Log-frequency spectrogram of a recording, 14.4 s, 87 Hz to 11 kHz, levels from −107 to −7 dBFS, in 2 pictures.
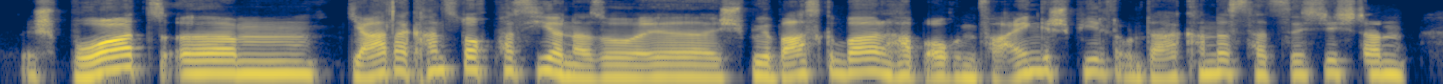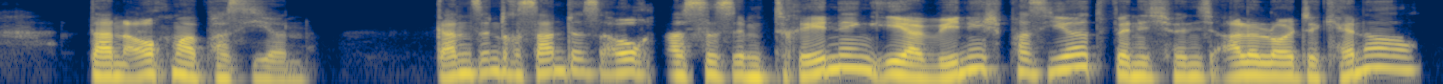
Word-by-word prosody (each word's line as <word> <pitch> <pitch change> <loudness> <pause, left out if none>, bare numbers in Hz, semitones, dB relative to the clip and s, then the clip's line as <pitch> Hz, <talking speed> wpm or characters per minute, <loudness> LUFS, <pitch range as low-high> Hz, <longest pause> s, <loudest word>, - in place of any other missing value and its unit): Sport, 220 - +7
ähm, 165 -1 +2
ja, - - +3
da 190 +1 -1
kann's 195 +3 -4
doch 205 -1 0
passieren. 185 -4 -2
Also, 130 +1 -2
äh, 135 0 -2
ich 130 - -3
spiele 145 -1 -4
Basketball, 170 +5 0
habe 150 -1 -5
auch 140 -1 -3
im 130 -1 -5
Verein 165 +6 -4
gespielt 185 -2 -6
und 130 -1 -13
da 125 +2 -5
kann 165 +3 -5
das 175 -1 -3
tatsächlich 160 +2 -6
dann 160 -1 -2 0.6
dann 140 +1 +3
auch 165 +2 +1
mal 155 -5 +2
passieren. 115 -4 -8 0.6
Ganz 165 +5 +1
interessant 180 +1 -1
ist 175 -2 -4
auch, 170 0 0
dass 150 -1 +1
es 150 -3 +1
im 135 -3 -1
Training 200 +11 +1
eher 150 -8 +4
wenig 200 +10 +1
passiert, 205 +7 -1
wenn 150 -2 +1
ich 140 0 -5
wenn 140 -1 -3
ich 150 +3 -9
alle 145 +3 +3
Leute 145 -2 +1
kenne 205 - -2
160 Hz, 185 wpm, -23 LUFS, 140-180 Hz, 0.6 s, Sport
